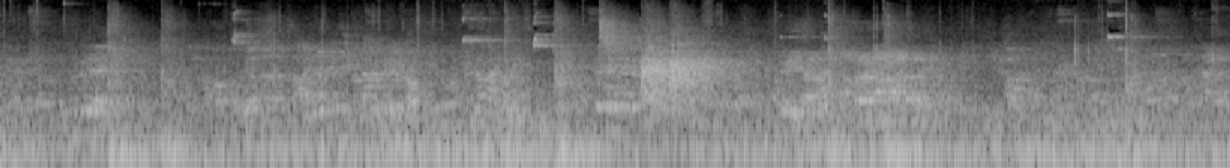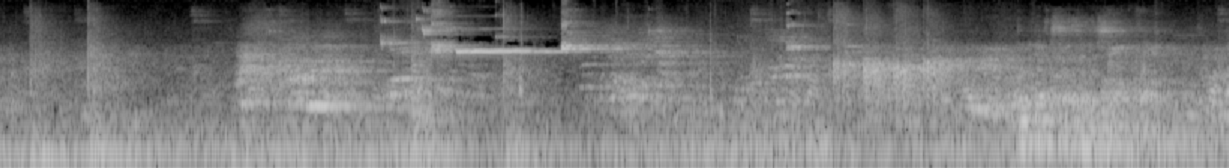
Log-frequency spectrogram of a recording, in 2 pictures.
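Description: Young men call out and talk across the court.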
